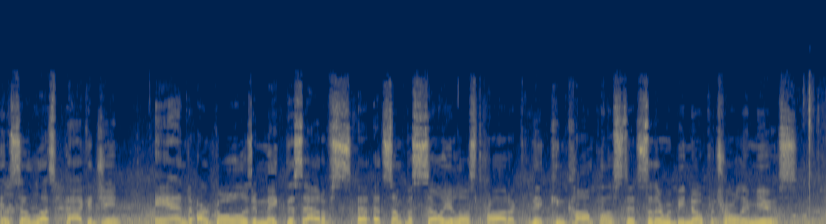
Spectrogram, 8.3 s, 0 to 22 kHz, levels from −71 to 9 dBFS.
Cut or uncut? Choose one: cut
